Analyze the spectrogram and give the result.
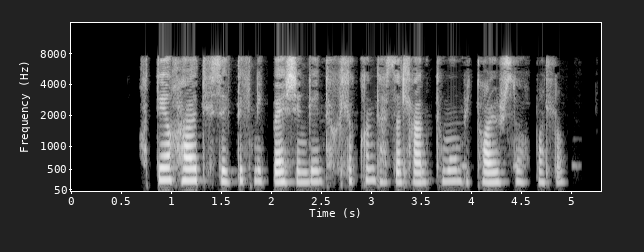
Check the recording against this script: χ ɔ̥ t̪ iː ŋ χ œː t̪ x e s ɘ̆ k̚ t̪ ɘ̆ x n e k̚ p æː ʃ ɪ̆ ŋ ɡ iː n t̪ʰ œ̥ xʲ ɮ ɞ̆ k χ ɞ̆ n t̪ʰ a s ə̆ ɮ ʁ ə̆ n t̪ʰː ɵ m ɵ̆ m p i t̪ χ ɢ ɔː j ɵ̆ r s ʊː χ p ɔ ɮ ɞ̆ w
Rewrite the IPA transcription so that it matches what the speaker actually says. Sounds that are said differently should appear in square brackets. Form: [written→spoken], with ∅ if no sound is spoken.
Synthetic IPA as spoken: χ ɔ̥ t̪ iː ŋ χ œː t̪ x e s ɘ̆ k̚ t̪ ɘ̆ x n e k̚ p æː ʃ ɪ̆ ŋ ɡ iː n t̪ʰ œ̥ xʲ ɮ ɞ̆ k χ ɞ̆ n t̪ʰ a s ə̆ ɮ ʁ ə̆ n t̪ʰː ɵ m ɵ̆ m p i t̪ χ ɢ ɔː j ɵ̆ r s ʊː χ p ɔ ɮ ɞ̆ w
